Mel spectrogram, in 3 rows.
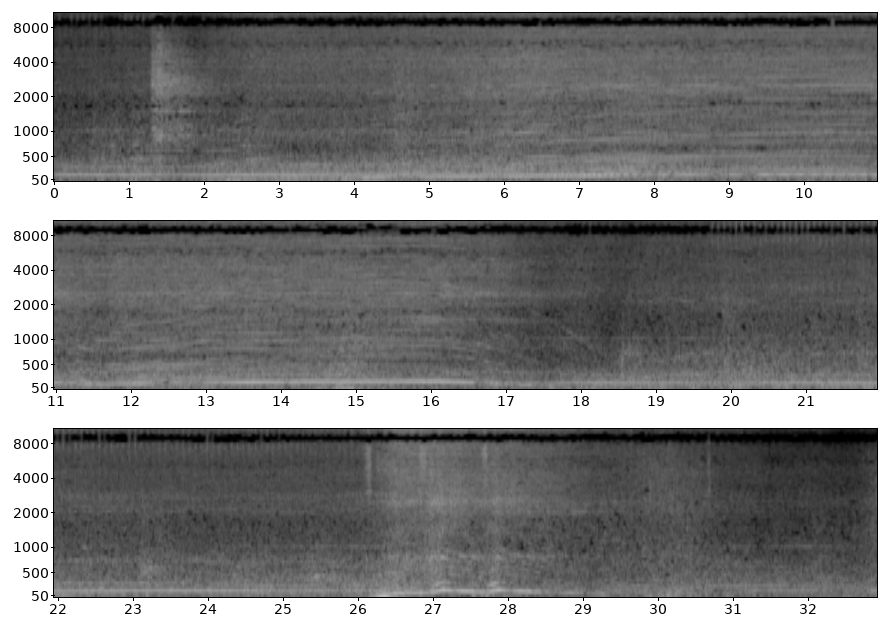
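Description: Honda Insight ZE2's 1.3-litre i-VTEC four-cylinder petrol engine running and being revved. The revs climb over about ten seconds, fall back to idle, and a short rev blip follows near the end.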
